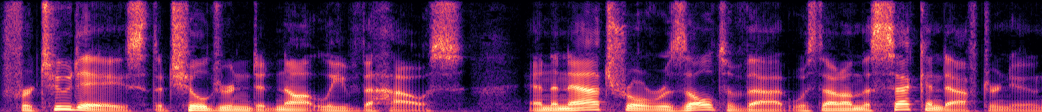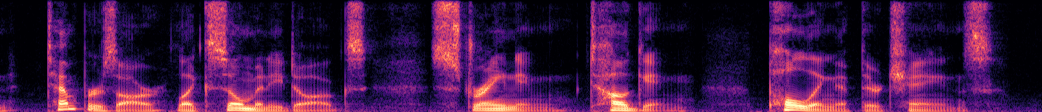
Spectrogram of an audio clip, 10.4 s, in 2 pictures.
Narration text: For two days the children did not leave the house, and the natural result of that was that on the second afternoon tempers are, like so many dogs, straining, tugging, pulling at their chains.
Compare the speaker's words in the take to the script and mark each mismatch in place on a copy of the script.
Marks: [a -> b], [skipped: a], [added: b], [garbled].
For two days the children did not leave the house, and the natural result of that was that on the second afternoon tempers are, like so many dogs, straining, tugging, pulling at their chains.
